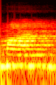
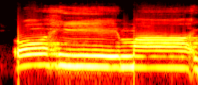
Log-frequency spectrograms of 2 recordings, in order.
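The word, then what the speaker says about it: رحيما: Jadi dibaca si ee apa fatnya dibaca satu aja ma gitu jangan man gitu karena kan ini ada man thobinya ya panjang noh ini nih jadi rohima gitu terus kalau ini aliman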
